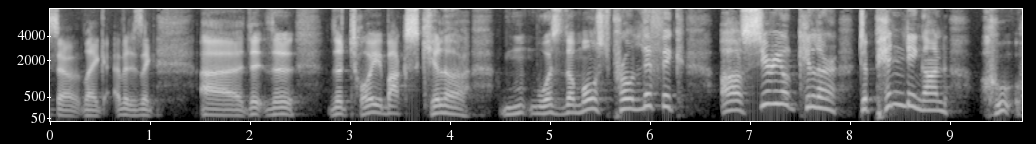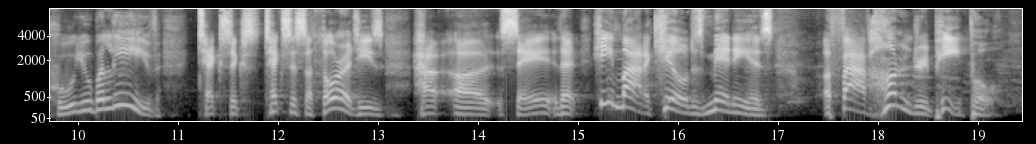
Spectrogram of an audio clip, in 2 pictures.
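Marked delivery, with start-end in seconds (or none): 2.8-19.2 put-on, weird, swooping Southern American accent. Asked to do the host's Southern accent: imitating a put-on Southern American accent. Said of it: "can you do it?".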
